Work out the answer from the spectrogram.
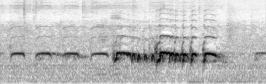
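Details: Zebra dove of the local type, recorded as a lure to make other doves sing: soft spaced coos build into a louder, rapid bubbling trill before fading back to low single notes.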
